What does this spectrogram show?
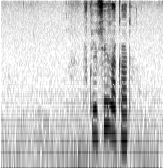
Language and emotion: Russian, neutral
